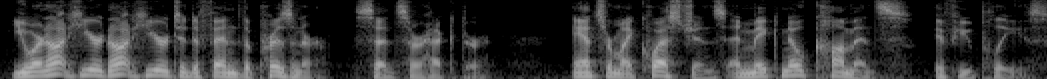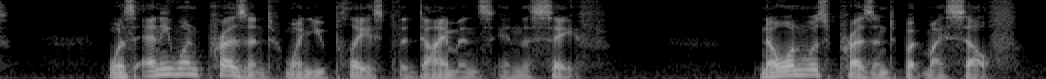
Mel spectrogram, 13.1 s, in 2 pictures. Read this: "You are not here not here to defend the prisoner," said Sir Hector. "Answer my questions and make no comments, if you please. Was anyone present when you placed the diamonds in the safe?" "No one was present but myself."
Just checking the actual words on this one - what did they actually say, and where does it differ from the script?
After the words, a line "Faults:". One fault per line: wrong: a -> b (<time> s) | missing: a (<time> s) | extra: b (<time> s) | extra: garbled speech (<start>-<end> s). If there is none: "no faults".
"You are not here not here to defend the prisoner," said Sir Hector. "Answer my questions and make no comments, if you please. Was anyone present when you placed the diamonds in the safe?" "No one was present but myself."
Faults:
no faults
